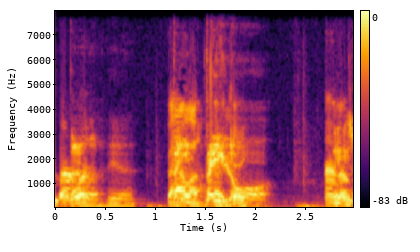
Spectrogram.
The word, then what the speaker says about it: Balor: Balor, yeah.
